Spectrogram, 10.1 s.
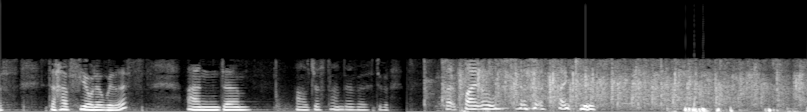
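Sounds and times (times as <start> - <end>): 
speech: 0.0 - 7.7
audience applause greeting a guest speaker: 5.3 - 10.0.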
